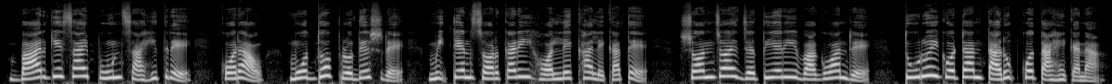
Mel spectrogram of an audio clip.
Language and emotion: Santali, neutral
